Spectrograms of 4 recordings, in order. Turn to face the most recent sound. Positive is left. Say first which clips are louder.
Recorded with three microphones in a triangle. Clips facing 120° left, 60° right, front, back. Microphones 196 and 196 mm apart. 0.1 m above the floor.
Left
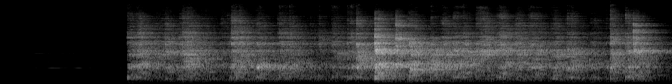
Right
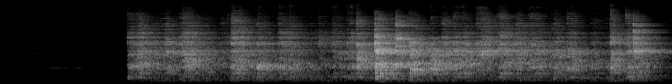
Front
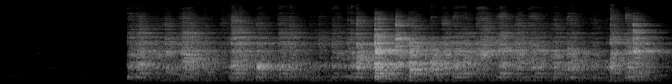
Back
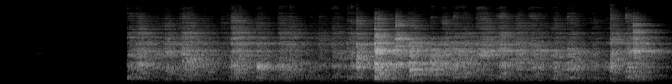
# even, even
turn(degrees=95)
